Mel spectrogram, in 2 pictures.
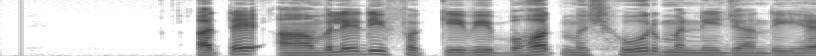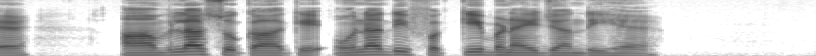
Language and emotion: Punjabi, neutral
